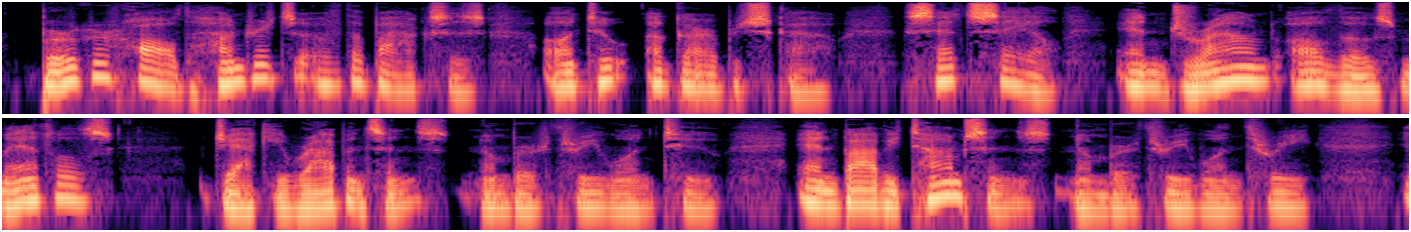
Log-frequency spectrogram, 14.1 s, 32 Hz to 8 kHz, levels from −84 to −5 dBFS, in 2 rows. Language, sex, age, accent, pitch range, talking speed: English, male, 60-79, American, 100-140 Hz, 110 wpm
